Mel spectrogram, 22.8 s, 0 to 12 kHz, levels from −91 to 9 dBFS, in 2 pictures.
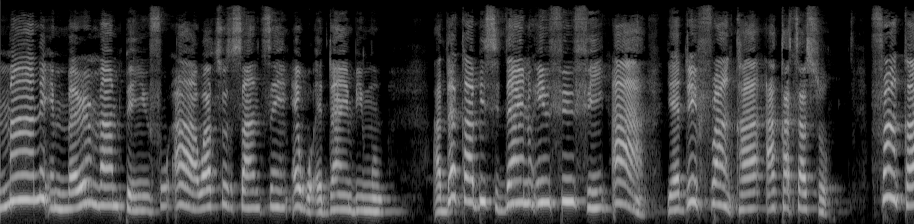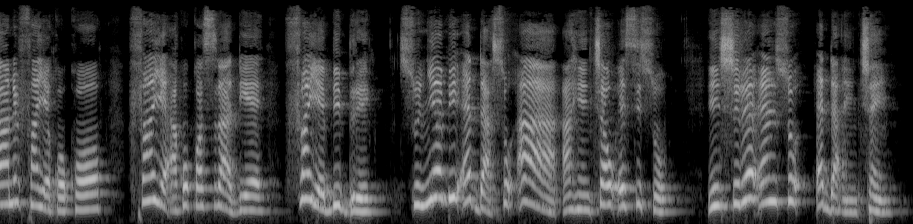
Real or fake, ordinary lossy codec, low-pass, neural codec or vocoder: fake; MP3, 64 kbps; 10.8 kHz; vocoder, 44.1 kHz, 128 mel bands, Pupu-Vocoder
